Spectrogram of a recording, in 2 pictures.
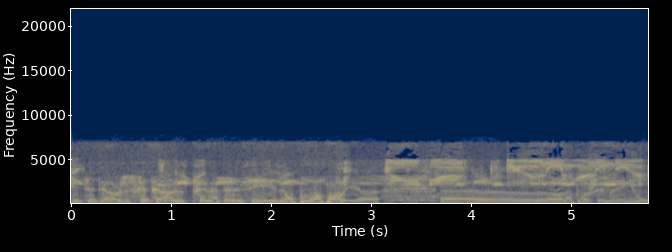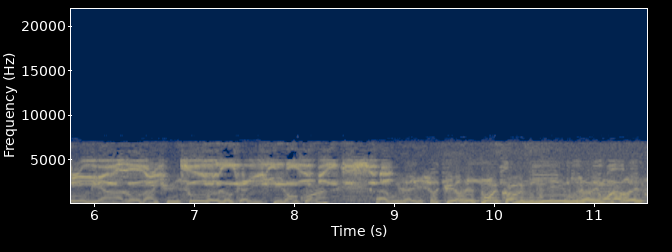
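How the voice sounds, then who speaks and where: Through heavy static. He is an amateur radio operator chatting off the cuff, often stalling and repeating himself as he searches for his words. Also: high voice. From Belgium. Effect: two-way radio transmission. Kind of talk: casual radio contact, unscripted chat. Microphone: radio transceiver microphone, received over the air. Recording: dull lo-fi radio link, loud static noise.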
